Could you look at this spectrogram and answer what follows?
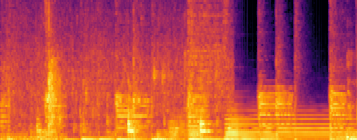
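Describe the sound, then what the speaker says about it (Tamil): Bell pepper, onion and fried egg sizzle in a hot pan for an egg chilli fry, a steady close crackle with tonal hiss that drops out briefly near the end. "குடமிளகாயும் வெங்காயமும் கொஞ்சம் வதங்கினதும் நம்ம பொறிச்சு வச்சிருக்கிற முட்டையை சேர்த்துக்கலாம்"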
